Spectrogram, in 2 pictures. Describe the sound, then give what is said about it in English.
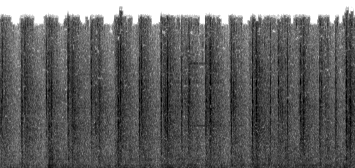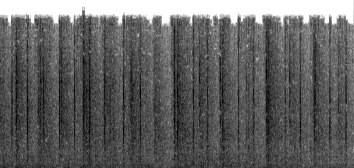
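Many typewriters in a typewriter orchestra clack together in a dense, busy flurry of overlapping keystrokes, a continuous rapid patter of sharp mechanical taps with no voices. “She's really a visual artist, actually, but she likes to use sound as well, and she's done things like a typewriter orchestra.”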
